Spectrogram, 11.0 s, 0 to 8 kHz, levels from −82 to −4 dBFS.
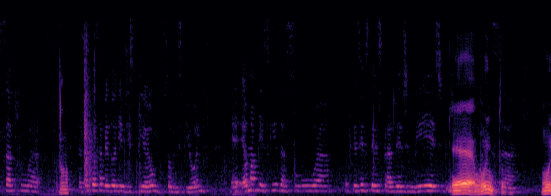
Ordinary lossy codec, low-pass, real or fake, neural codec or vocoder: none; 7.2 kHz; real; none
